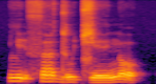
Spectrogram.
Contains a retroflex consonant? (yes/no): no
